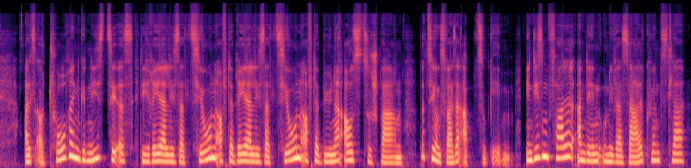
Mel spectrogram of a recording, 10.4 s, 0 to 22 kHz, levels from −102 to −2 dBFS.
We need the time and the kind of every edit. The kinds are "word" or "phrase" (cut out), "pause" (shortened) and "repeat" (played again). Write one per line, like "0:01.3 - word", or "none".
0:02.1 - pause
0:03.5 - repeat
0:07.8 - pause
